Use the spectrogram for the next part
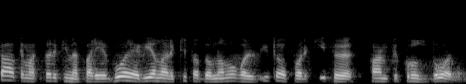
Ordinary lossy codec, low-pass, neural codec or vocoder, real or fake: AAC, 24 kbps; 3.6 kHz; codec, 16 kHz, 1 kbps, X-Codec, HuBERT features, trained on LibriSpeech; fake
